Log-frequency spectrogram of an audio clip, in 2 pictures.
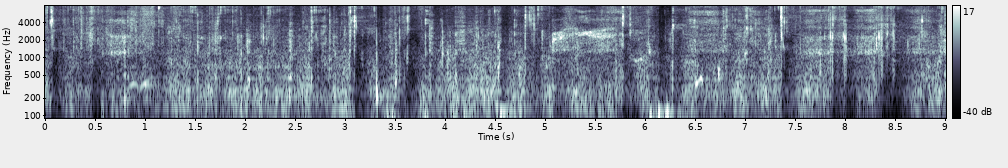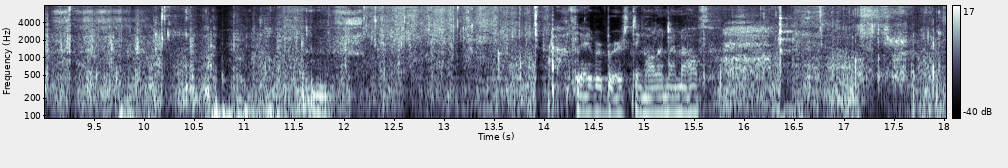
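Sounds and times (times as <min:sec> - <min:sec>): mouth chewing and crunching: 0:00.0 - 0:14.4.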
